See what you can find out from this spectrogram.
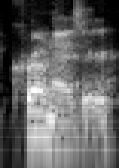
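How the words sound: The name has an American English pronunciation. "here in the States we would say"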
